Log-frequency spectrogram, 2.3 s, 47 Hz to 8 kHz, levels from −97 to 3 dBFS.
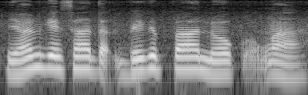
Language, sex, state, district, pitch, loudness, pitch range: Garo, male, Meghalaya, South Garo Hills, 180 Hz, -17 LUFS, 150-185 Hz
